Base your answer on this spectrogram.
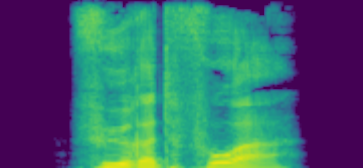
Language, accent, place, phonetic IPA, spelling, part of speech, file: German, Germany, Berlin, [ˌfyːʁət ˈfoːɐ̯], führet vor, verb, De-führet vor.ogg
- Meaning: second-person plural subjunctive I of vorfahren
